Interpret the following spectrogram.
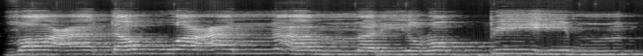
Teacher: جو پہلی را ہے اس کے نیچے ہے زیر، اس کو باریک ادا کریں گے اور دوسری را کو پورا ادا کریں گے کیونکہ اس کے اوپر زبر ہے۔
